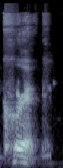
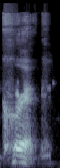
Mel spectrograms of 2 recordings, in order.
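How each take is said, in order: First: The vowel is a short 'i' sound. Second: The same.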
